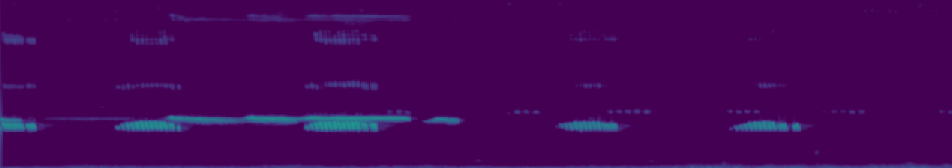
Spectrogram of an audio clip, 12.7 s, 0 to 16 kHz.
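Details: High, ringing cricket chirps in autumn, bell crickets and crickets recorded in Narita, Chiba, Japan, with a TASCAM Portacapture X8; several loud pulsed bursts and a sustained trill early, sparser chirps later over faint low background noise.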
